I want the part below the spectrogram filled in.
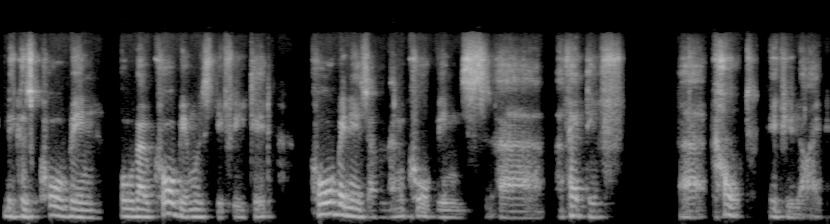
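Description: Through poor audio comes a British guest speaker's creaky, mellow, mid-range voice as he delivers an online talk and fields questions from the audience. He rambles, restarting often and leaning on fillers.

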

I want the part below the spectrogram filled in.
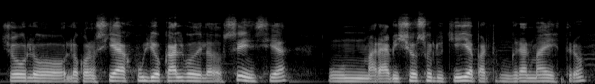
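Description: A woman's voice: deep voice, level tone, normal speed, darkish tone. A woman, a musician and music educator answering interview questions in an earnest, explaining way.

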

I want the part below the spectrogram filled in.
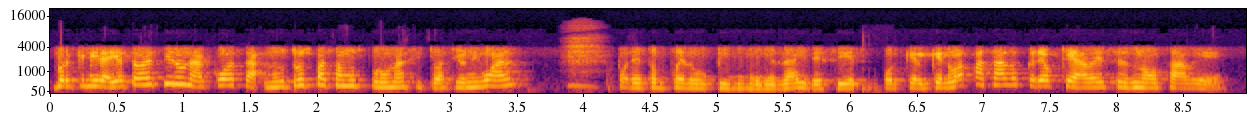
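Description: A woman calling in to a radio show, telling a family story with lively acted-out quotes. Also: mid-range voice, fairly quick. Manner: animated storyteller who acts out family quotes. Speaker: caller. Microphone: telephone. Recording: tinny phone line.

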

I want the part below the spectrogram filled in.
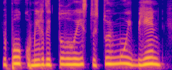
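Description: A loving elderly grandfather spirit reassures his family from a dream, played by a woman storyteller. He speaks in a gentle, raised, mellow voice with a Mexican accent. The sound is close and dry. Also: fairly even intonation, moderate pace, dry recording, lightly acted. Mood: tender. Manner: tender, reassuring, raised pitch.

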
